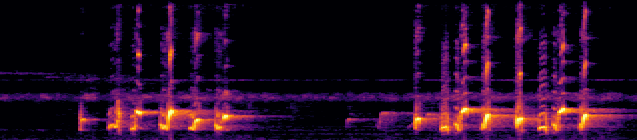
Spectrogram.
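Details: A captive decoy Stripe-throated Bulbul, recorded for playback to lure wild birds and to teach young birds to sing, gives two bursts of quick, bubbling, liquid notes, each about a second long, with a short pause between.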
